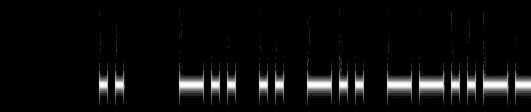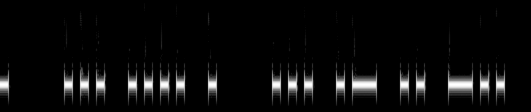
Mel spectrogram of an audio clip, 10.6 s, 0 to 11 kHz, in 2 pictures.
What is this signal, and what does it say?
Morse code, heard as a keyed tone, about 15 wpm, 700 Hz. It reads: I DID, SHE SAID
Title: Sentences from Top 1000 Words - Review Part 4 - 15wpm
